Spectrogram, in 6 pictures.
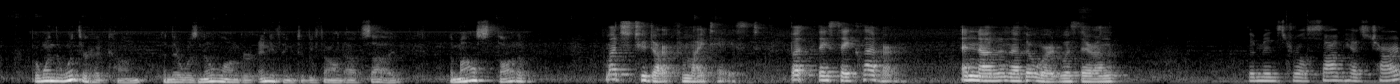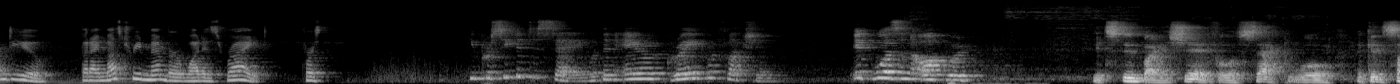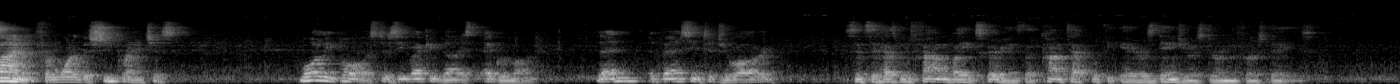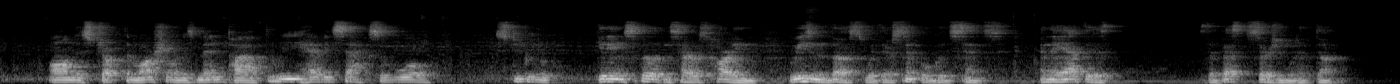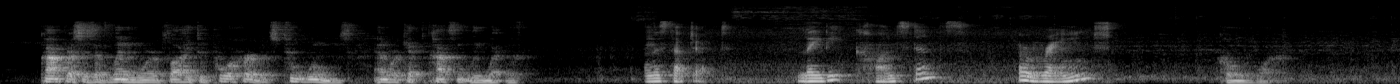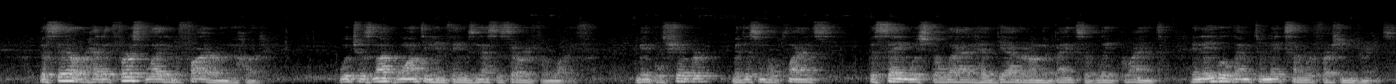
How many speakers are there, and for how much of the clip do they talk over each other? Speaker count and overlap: seven, no overlap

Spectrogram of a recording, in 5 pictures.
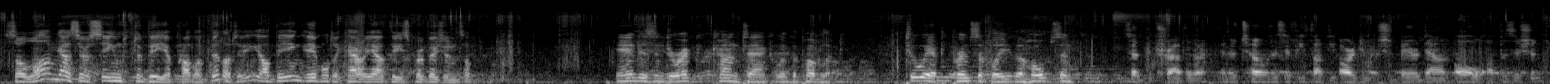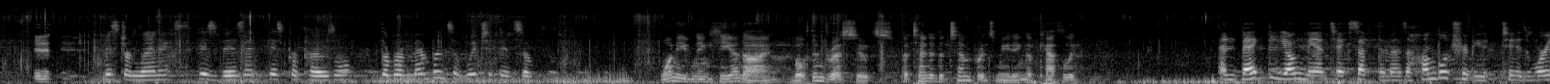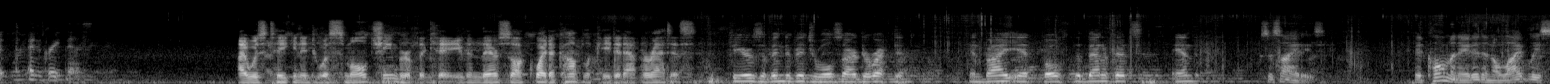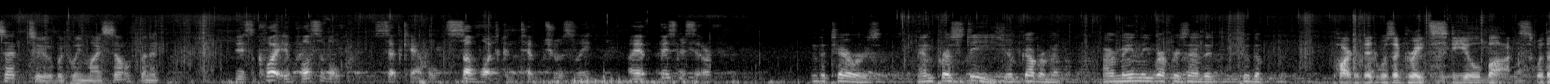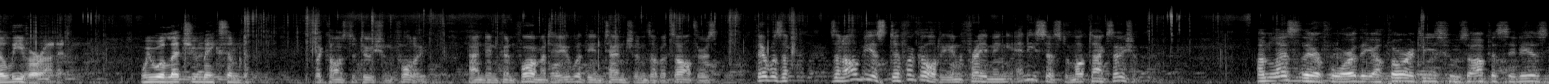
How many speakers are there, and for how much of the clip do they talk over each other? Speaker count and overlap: seven, no overlap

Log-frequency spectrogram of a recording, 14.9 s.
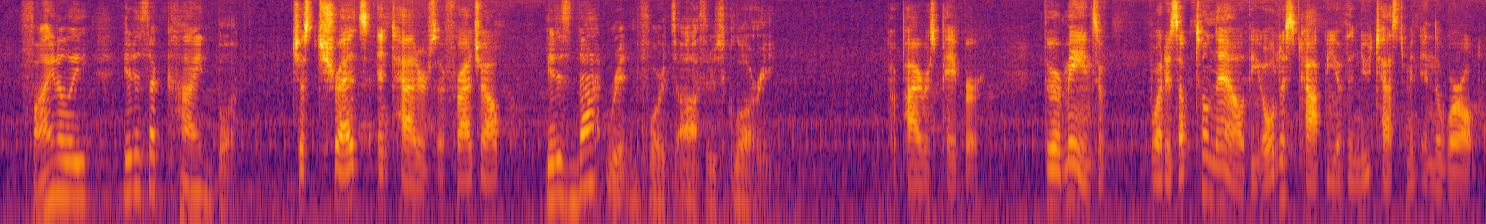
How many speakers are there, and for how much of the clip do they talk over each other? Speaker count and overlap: two, no overlap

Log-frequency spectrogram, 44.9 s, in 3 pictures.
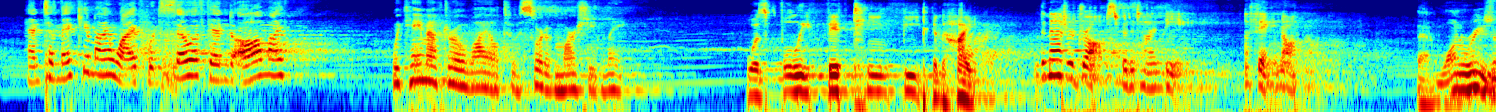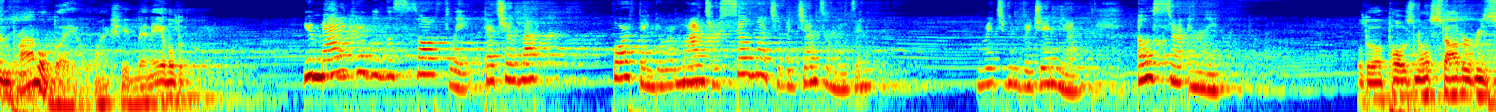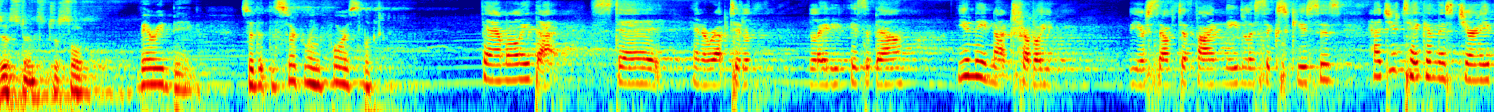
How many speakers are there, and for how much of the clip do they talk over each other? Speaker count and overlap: six, no overlap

